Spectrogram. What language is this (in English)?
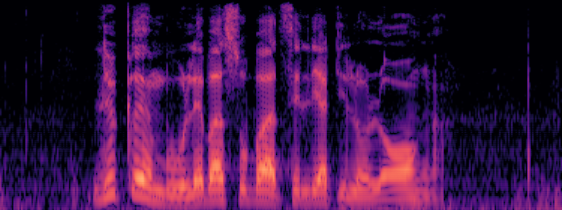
Swati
